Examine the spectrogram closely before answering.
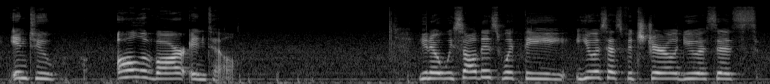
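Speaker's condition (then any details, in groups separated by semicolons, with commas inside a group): No condition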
